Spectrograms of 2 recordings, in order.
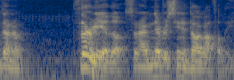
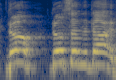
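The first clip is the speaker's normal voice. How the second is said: high, slower, raised cry not to send the dog; louder pleading; 11 semitones higher than usual. Retold or imitated. Burglars begging police not to send the dog, loud and high. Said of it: "their voices are getting louder".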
